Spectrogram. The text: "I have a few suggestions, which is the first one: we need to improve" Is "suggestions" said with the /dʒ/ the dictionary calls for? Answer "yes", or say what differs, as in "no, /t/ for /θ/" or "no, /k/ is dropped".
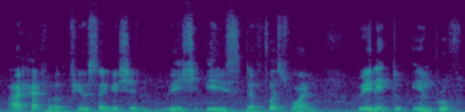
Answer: no, /dʒ/ is dropped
